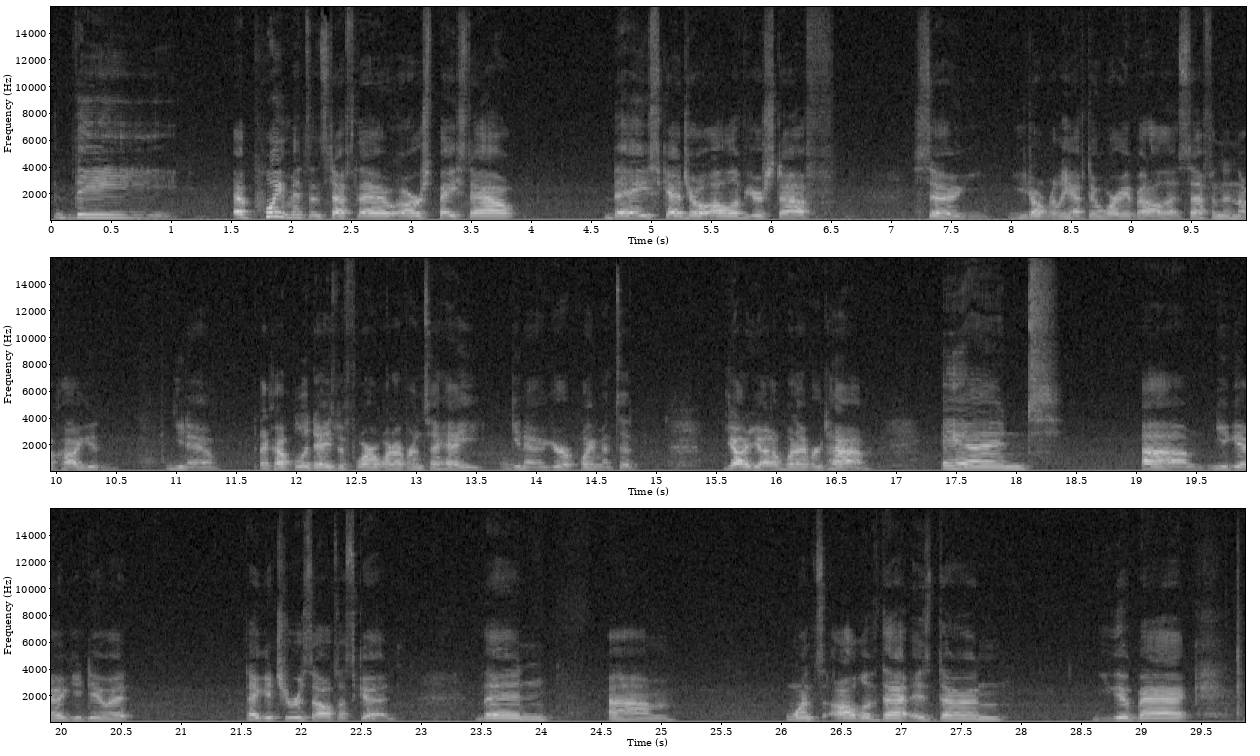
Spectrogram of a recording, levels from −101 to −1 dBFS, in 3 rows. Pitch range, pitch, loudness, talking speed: 180-200 Hz, 190 Hz, -32 LUFS, 150 wpm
